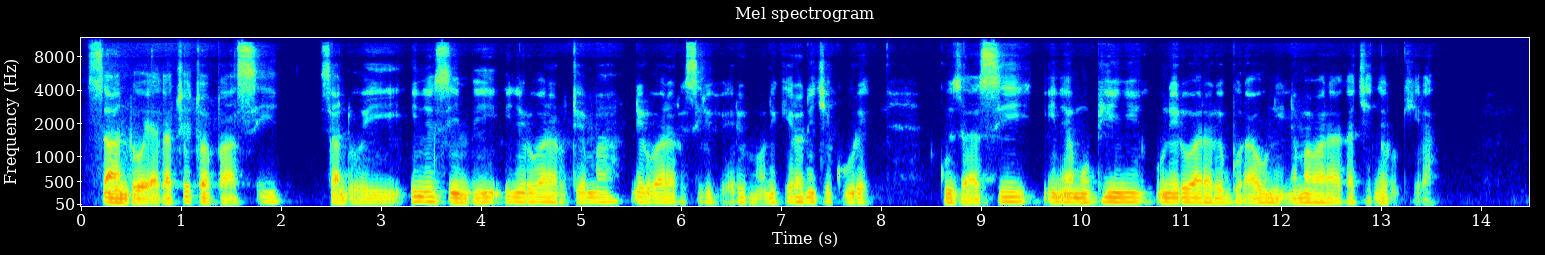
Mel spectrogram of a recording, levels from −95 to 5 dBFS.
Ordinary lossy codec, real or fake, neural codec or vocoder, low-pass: Opus, 24 kbps; real; none; 10.8 kHz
